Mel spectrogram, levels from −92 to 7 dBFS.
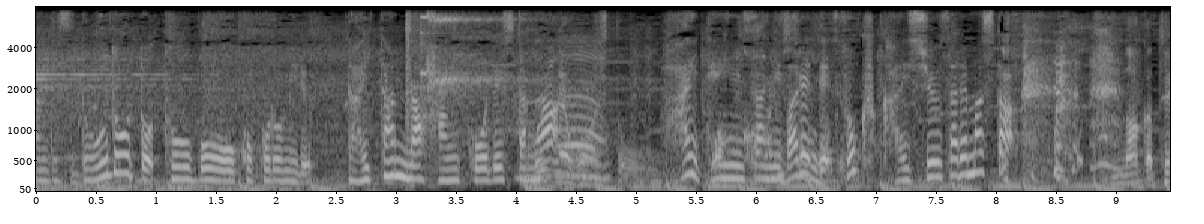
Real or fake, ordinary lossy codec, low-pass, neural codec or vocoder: real; none; 7.2 kHz; none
